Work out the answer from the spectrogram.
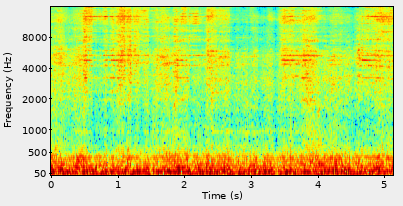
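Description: Mauritanian iron ore train's loaded ore wagons rolling along the track, a loud steady rumble and rattle heard close up from on top of an ore wagon.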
